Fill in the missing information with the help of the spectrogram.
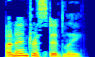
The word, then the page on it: uninterestedly: British English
